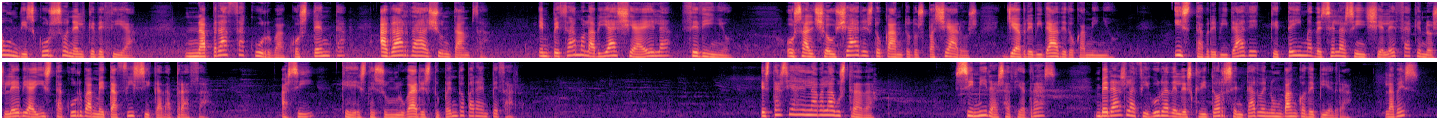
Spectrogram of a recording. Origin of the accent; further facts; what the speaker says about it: Mondoñedo, Galicia, Spain; born there; Nací en Mondoñedo en 1981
